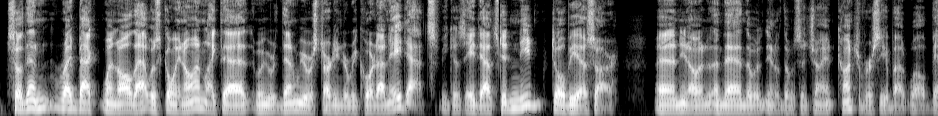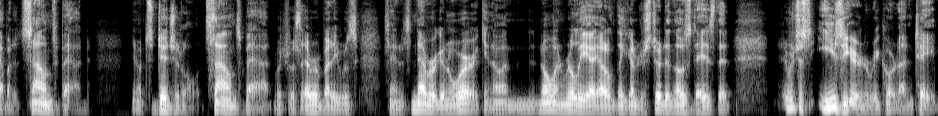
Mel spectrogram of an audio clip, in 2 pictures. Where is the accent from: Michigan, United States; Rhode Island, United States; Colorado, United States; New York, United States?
Michigan, United States; Grand Rapids; now in San Francisco, United States; grew up in Grand Rapids, Michigan, heart of the Midwest Republican country.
